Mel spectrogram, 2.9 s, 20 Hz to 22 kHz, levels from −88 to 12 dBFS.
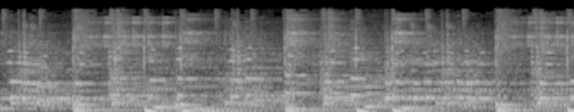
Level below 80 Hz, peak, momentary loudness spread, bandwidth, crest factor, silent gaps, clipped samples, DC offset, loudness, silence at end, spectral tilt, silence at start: -24 dBFS; 0 dBFS; 2 LU; 15.5 kHz; 14 dB; none; under 0.1%; under 0.1%; -15 LUFS; 0 s; -4 dB/octave; 0 s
